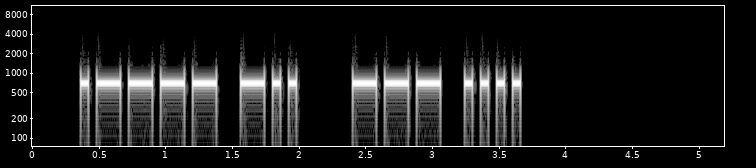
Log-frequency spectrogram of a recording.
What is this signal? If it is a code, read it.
Morse code, heard as a keyed tone, about 20 wpm, 700 Hz. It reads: 1D OH
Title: Field Day Exchanges - 20wpm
